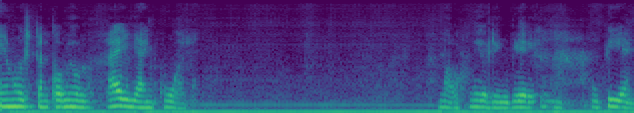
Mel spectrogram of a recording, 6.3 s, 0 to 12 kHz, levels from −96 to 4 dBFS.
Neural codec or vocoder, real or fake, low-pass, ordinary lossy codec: codec, 24 kHz, 3 kbps, HILCodec; fake; 10.8 kHz; AAC, 48 kbps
